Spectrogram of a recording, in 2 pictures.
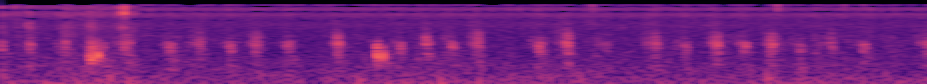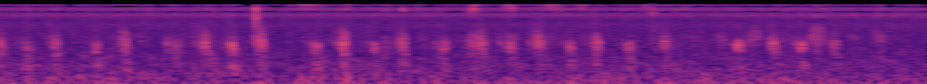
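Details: Female guinea pigs, Butter's family, feeding on fresh grass; rapid, irregular soft chut-like pulses and nibbling clicks, with a couple of louder squeaky notes near the start, against a quiet hiss.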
